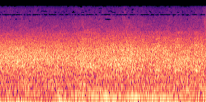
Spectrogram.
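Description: Steady outdoor traffic and vehicle noise with a low engine hum that comes up about a second in, and indistinct voices in the background.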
